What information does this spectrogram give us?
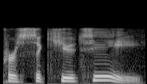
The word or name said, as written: persecutee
